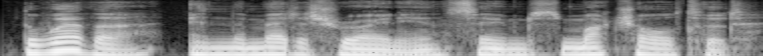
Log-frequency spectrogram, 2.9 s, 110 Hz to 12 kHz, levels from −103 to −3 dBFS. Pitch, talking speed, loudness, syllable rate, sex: 110 Hz, 170 wpm, -17 LUFS, 5.8 syllables/s, male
